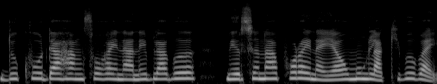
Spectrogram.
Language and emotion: Bodo, neutral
